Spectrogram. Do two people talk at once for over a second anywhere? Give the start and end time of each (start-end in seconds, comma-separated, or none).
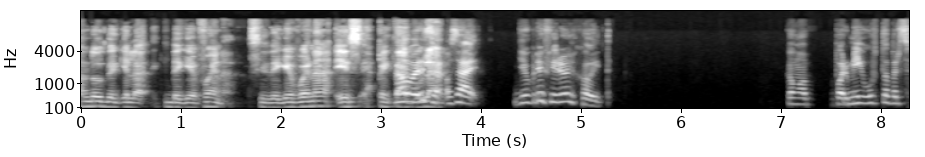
none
